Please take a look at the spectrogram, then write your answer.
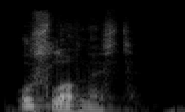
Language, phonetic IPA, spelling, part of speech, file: Russian, [ʊsˈɫovnəsʲtʲ], условность, noun, Ru-условность.ogg
- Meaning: 1. conditional character, conditionality 2. convention, conventionality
